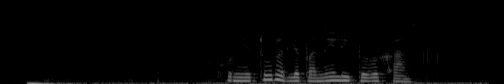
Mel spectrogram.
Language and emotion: Russian, neutral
